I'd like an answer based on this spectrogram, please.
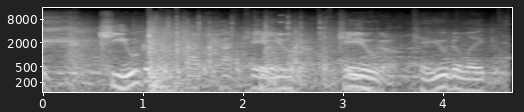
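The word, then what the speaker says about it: Cayuga: it it's been too long how do you pronounce it kuga kuga kuga kuga Lake it's it's all from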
